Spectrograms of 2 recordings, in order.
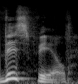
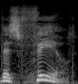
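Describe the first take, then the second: First: The stress falls on the word this. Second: The stress falls on the word field. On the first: The speaker calls it right. "The stress should be on this" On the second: The speaker calls it wrong. "he decides to put the stress on the field"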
